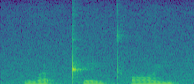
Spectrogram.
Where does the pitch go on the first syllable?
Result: low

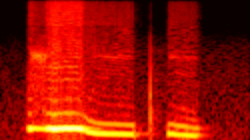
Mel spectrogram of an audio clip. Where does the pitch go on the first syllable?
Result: high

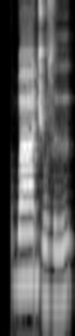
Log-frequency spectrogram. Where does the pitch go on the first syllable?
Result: high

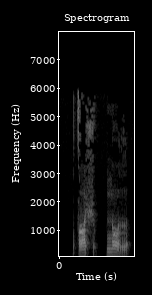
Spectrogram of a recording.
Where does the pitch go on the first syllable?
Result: rising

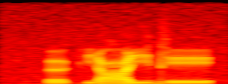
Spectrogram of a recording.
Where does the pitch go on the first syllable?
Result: low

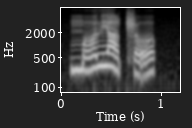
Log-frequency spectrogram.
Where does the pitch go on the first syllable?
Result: rising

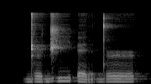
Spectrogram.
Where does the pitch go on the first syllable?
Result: low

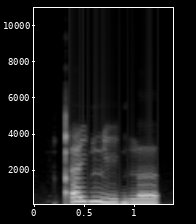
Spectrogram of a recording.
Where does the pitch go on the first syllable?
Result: high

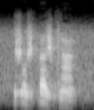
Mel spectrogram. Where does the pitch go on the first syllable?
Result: falling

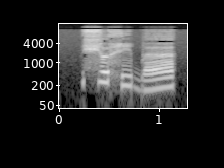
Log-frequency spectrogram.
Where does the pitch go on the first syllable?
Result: high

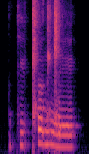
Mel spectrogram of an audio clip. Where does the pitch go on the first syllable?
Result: low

